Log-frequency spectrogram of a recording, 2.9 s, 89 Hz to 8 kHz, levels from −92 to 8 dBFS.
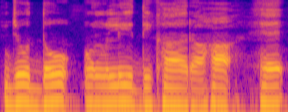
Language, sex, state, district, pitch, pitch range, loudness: Hindi, male, Madhya Pradesh, Dhar, 125 Hz, 120-130 Hz, -14 LUFS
